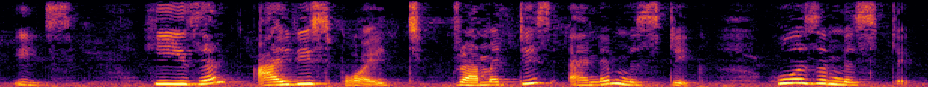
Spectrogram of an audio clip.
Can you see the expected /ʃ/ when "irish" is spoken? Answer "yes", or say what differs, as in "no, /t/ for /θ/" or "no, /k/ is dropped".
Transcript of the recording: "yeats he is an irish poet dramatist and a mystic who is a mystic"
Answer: no, /s/ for /ʃ/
